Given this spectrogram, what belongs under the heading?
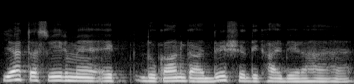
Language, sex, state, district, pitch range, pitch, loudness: Hindi, male, Jharkhand, Ranchi, 140-180 Hz, 155 Hz, -13 LUFS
